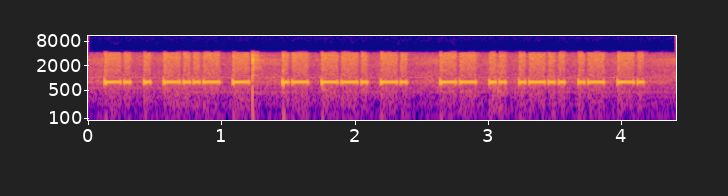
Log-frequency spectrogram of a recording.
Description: Morse code, heard as a keyed tone, about 33 wpm, 790 Hz, with radio noise. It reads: NEXT AGN MILAN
